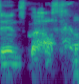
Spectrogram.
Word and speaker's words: Innsmouth: Is it Innsmouth or is it Innsmouth? Is it like Portsmouth or, you know, how do you say it? – I'm from Kentucky. It's Innsmouth.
